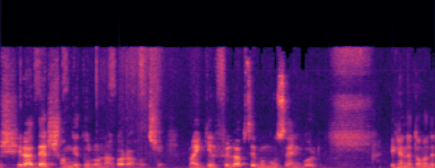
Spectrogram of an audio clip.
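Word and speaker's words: Michael Phelps: তালিকাটা অনেক বেশি বড় বড়সরই এরপরে coyote big মাইকেল ফেলপস মাইকেল ফেলপস যদিও এল এর পরে ও নাই কিন্তু উচ্চারণ করতে হবে মাইকেল ফিলপস এন্ড উসাইন বোর্ড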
